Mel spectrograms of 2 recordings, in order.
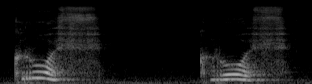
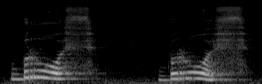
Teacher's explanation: All the v will turn into f.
